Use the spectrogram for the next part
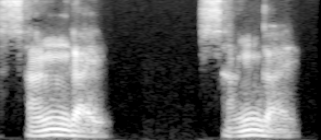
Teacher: k harfi ya'ni jarangsiz undoshning jarangli undoshga o'tkazalishi undan oldin kelayotgan burun tovishi sababli jarangli undoshga aylanib ketadi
